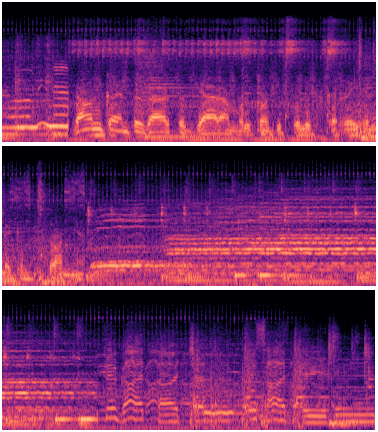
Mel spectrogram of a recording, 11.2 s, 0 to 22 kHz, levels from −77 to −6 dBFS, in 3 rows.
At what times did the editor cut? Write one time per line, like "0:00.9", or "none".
none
